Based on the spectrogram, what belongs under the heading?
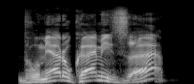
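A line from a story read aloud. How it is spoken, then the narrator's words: Growl. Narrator (Russian): прорычал Тек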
